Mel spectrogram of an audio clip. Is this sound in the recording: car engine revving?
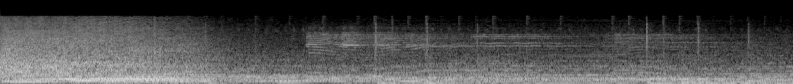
yes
